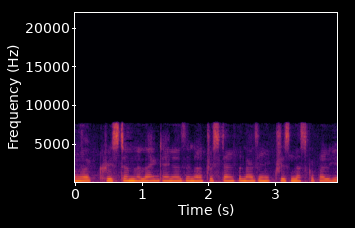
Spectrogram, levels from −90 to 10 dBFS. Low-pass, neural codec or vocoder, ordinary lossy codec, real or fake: none; codec, 16 kHz, 0.8 kbps, ZipCodec; none; fake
